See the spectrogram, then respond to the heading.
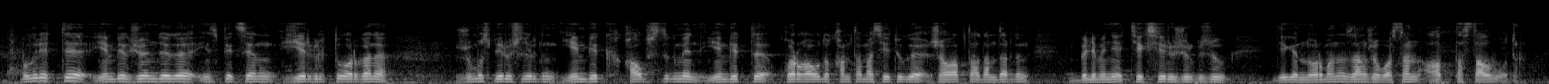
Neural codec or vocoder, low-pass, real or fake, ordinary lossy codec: none; 7.2 kHz; real; MP3, 48 kbps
